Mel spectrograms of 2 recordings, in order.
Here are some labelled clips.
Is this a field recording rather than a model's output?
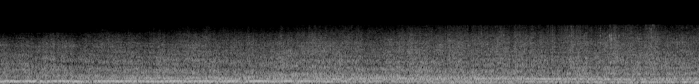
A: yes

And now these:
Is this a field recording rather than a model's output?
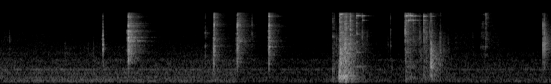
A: yes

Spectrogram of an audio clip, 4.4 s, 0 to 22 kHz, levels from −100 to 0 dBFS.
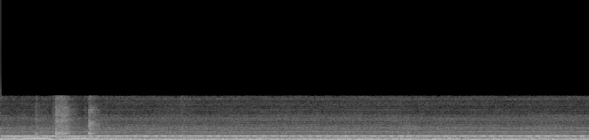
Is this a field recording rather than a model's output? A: no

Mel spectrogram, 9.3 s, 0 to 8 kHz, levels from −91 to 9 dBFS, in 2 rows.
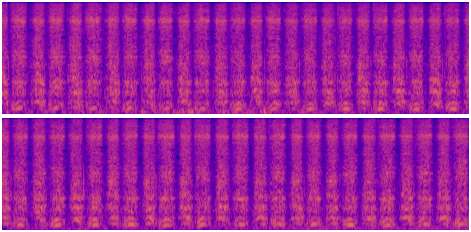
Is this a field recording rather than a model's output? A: no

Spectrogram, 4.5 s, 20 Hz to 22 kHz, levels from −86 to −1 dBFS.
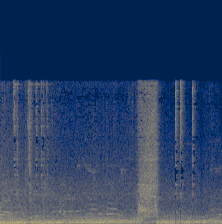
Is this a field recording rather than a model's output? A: yes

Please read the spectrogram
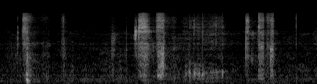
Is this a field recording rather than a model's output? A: no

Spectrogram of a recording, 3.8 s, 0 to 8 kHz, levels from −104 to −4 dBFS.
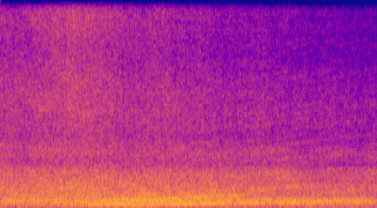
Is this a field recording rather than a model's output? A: yes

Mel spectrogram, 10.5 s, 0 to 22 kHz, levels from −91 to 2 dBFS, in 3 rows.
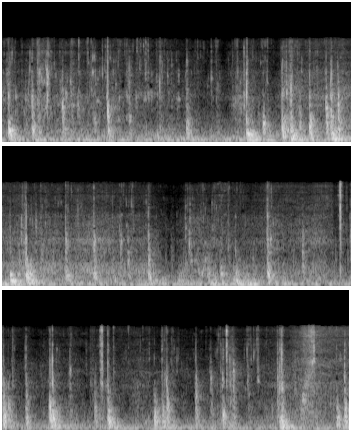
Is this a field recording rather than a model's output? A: yes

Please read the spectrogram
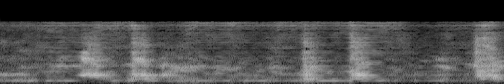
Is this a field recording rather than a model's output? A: no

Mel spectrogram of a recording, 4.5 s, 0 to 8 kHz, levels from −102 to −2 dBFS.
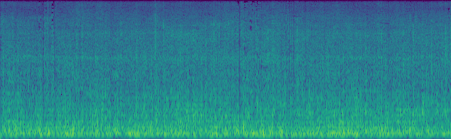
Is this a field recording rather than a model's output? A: no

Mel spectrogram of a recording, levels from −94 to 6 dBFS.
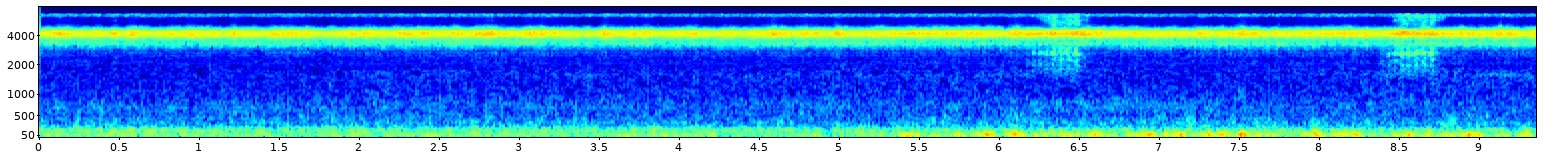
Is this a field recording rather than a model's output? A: no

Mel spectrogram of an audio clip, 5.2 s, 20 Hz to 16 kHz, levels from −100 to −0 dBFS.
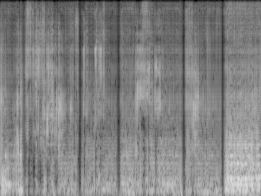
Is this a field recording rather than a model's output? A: no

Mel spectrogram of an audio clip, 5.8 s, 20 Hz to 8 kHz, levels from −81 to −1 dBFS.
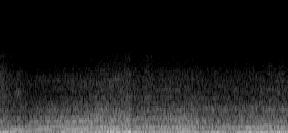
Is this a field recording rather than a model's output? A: yes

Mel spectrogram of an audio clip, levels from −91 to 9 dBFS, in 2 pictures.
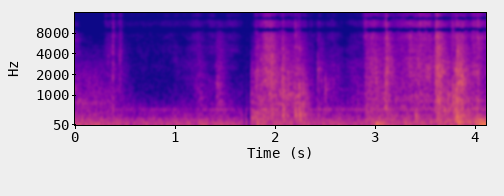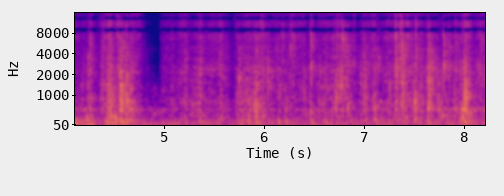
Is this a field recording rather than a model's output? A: yes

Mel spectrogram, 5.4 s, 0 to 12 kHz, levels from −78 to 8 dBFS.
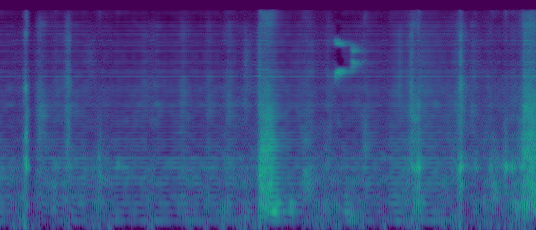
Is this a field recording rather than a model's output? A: no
